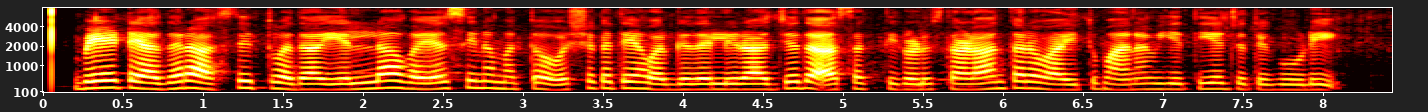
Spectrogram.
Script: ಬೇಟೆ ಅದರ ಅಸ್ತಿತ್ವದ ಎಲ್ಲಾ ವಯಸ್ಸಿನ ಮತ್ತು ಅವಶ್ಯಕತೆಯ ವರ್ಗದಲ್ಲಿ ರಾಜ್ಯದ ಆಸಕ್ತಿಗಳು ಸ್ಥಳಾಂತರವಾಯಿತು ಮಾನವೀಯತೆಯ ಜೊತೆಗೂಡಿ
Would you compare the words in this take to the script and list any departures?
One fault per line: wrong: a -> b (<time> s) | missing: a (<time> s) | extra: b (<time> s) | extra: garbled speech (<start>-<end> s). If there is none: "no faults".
no faults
